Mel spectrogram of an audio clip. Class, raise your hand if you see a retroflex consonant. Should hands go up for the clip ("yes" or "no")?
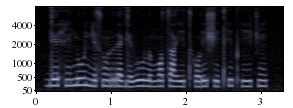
no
